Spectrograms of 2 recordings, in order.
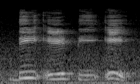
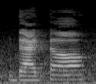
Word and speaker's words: data: So you have to pronounce it as certificate. Now our last word is D-A-T-A. Mostly people call it data, data.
